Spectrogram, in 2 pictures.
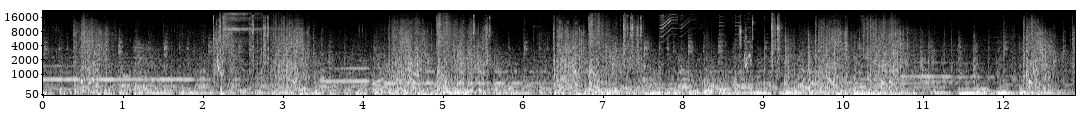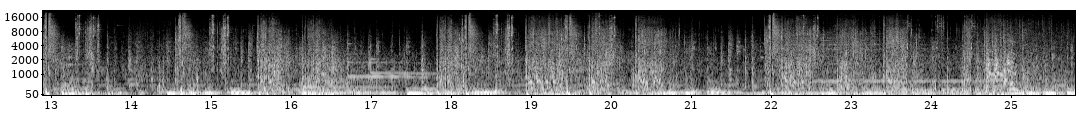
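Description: Gunfire in Metal Gear Solid 3: Snake Eater, with loud repeated shots and sharp crashes and clanks over busy game music and effects.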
